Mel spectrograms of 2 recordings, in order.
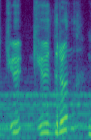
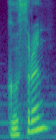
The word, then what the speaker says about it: Gudrun: It's pretty close, but I think the D is like a TH kind of. Guthrun?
